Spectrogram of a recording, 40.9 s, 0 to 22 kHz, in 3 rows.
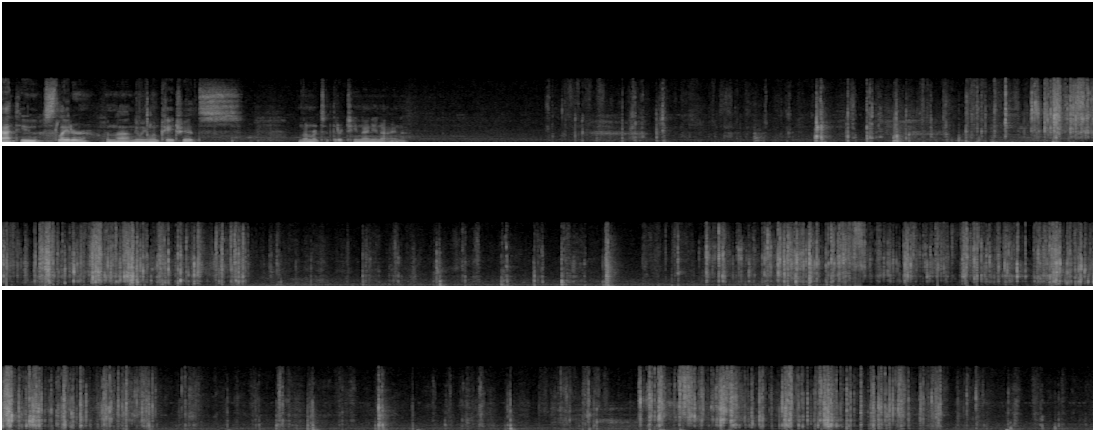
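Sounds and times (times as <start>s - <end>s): foil wrappers crinkling and tearing: 11.3s - 17.4s, 21.9s - 29.8s, 34.2s - 39.6s.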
